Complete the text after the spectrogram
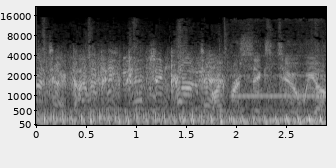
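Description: Helicopter rotors thump overhead.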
